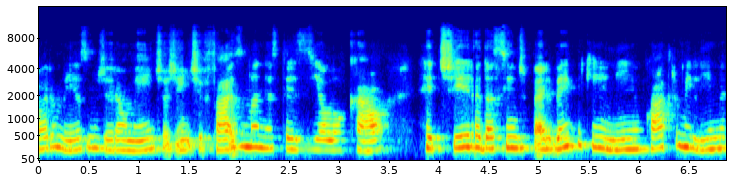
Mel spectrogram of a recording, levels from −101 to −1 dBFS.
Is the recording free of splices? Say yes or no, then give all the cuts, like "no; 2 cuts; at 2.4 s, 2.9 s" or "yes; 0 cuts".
no; 1 cut; at 4.3 s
